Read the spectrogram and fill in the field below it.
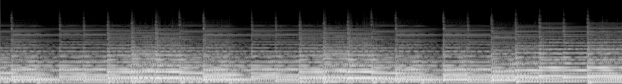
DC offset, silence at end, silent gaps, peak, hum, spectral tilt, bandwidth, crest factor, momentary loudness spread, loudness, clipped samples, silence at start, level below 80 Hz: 0.2%; 0 s; none; 0 dBFS; none; -8.5 dB/octave; 8.2 kHz; 8 dB; 4 LU; -8 LUFS; 0.7%; 0 s; -34 dBFS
